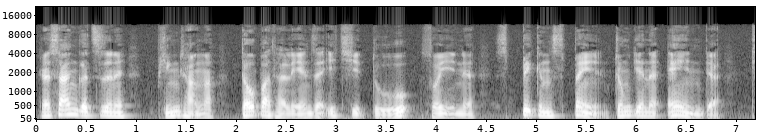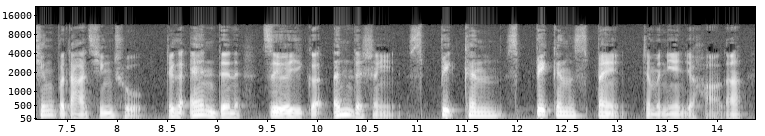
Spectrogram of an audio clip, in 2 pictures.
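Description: An older man teaching English vocabulary in Chinese, spelling words out letter by letter and slowing down on each English term. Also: on the low side, sing-song.

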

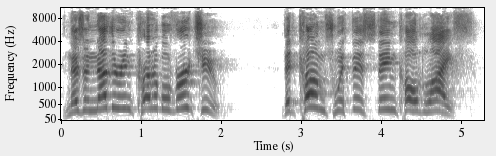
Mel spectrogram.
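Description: Unhurried and sharp-toned, a very high-voiced male preacher gives a fervent sermon in church. The pastor speaks earnestly, stumbling as he repeats words.

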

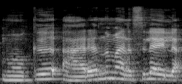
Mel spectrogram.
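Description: A woman voicing a patient caretaker who speaks in a gentle, coaxing way. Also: medium pitch, fairly even intonation, a little fast, close to an everyday voice.

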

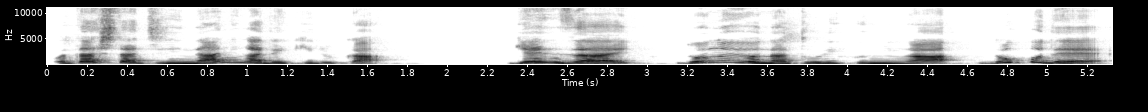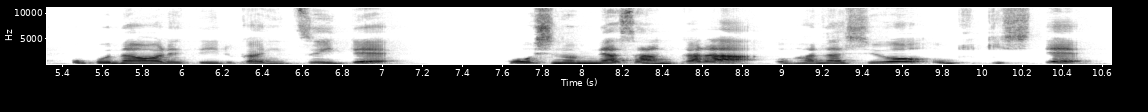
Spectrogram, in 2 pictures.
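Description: A woman's voice: mid-range voice, slightly rough. Earnest woman giving a formal opening address. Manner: polite, earnest, with occasional fillers. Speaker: bar association president giving opening remarks. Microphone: online webinar audio.

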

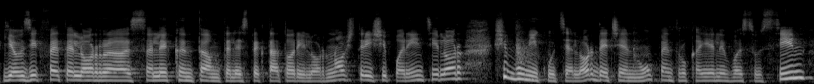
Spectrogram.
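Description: A woman's voice: on the low side, few pauses, slight background noise. A woman co-hosting a morning TV show, teasing her co-host in chatty banter and thanking viewers.

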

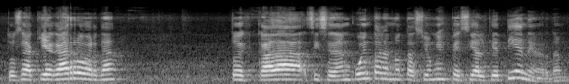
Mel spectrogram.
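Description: A woman teaching software to a class, tagging nearly every phrase with a questioning aside, recorded in a classroom with students present. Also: a little high, moderate pace. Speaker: programming teacher. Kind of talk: live classroom software tutorial. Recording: echoey room with faint background noise.

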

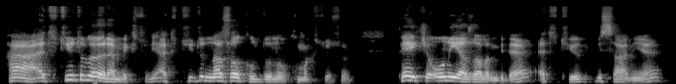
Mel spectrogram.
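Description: A man teaching English in a live online lesson, explaining slowly, repeating himself and joking with viewers' questions. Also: medium pitch, lively intonation, a bit bright.

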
